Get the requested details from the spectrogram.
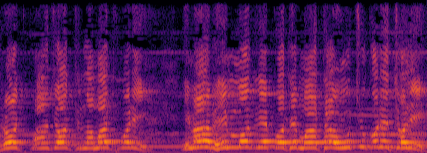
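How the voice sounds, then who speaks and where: A pious older official speaks in a high, declamatory voice that sounds fatherly. He stays upright and proud. Stage music plays behind him. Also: flat delivery, fast talker. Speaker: government inspector. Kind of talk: jatra stage acting.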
